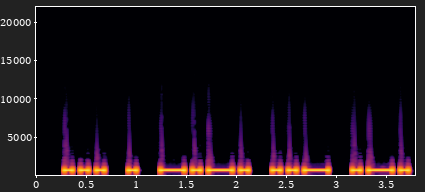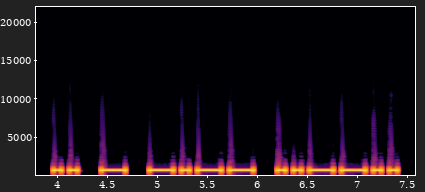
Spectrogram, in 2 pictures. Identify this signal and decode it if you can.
Morse code, heard as a keyed tone, about 15 wpm, 700 Hz. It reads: SECURITY?
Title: Sentences from Top 1000 Words - Review Part 4 - 15wpm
